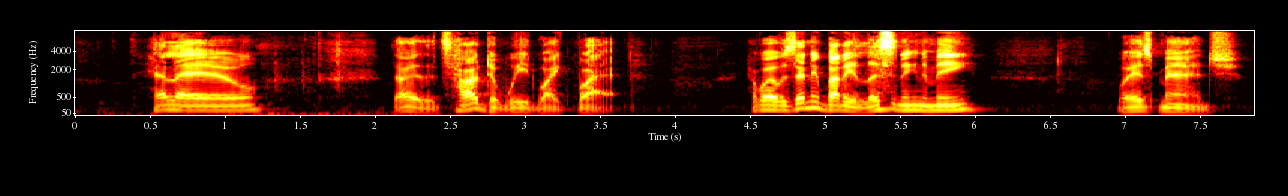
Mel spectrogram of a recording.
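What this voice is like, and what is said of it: Noticeable regional accent. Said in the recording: “accent needs work... It's not an accent. It's the way we talk.”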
